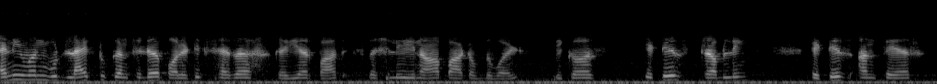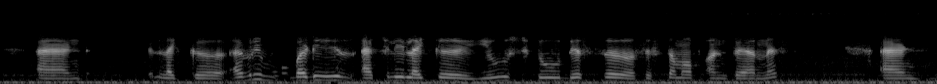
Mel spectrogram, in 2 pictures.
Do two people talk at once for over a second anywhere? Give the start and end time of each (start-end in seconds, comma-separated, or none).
none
